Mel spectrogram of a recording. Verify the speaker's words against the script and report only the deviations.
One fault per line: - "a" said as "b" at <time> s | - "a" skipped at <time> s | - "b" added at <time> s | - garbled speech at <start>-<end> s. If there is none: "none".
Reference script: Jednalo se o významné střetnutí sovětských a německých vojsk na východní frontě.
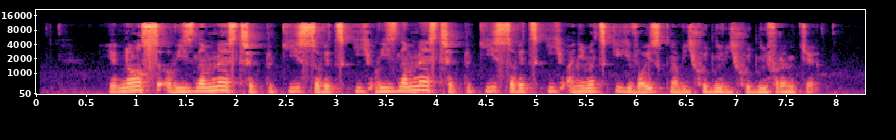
- "významné střetnutí sovětských" added at 3.4 s
- "východní" added at 6.8 s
